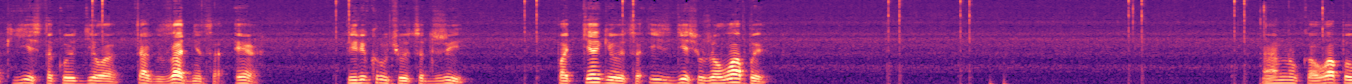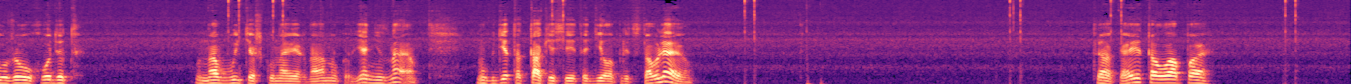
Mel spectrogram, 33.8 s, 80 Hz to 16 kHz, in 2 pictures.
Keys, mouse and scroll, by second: 2.6 r, 5.1 g, 7.8 click, 9.4 g, 11.9 click, 12.4 g, 15.6 click, 15.9 middle click, 17.7 r, 20.4 click, 20.9 g, 27.1 r, 30.8 click, 33.2 click.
